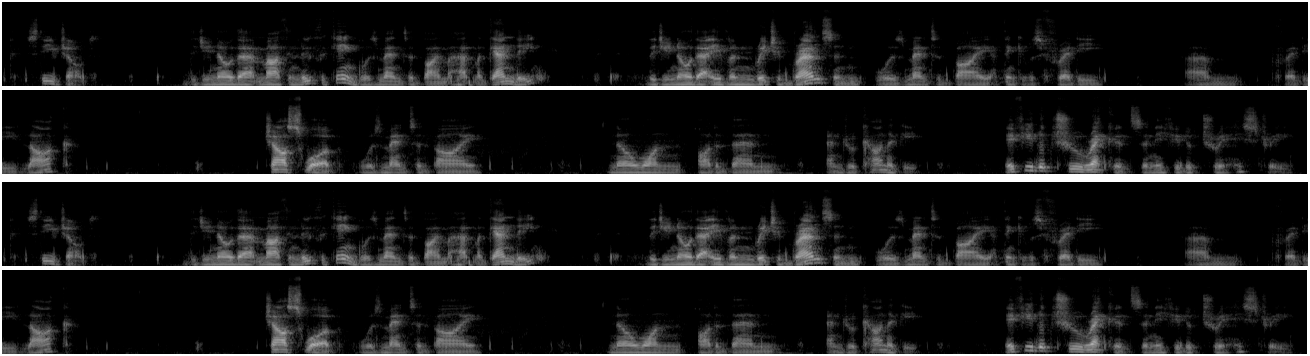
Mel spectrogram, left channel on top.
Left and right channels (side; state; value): both; identical; correlation 1.00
